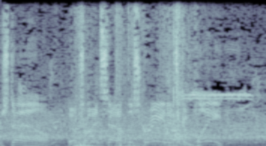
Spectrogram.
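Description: Football players collide in a heavy tackle.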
